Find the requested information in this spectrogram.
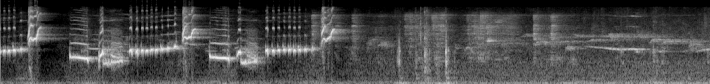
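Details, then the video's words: Singing white-rumped shama, with long-lasting, varied song and tail flicks on the perch: three seconds of loud whistles, some steady, some swooping sharply upward, then quieter murmuring notes and background noise. "kích chòe lửa hót cực bền.hót liên tục"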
